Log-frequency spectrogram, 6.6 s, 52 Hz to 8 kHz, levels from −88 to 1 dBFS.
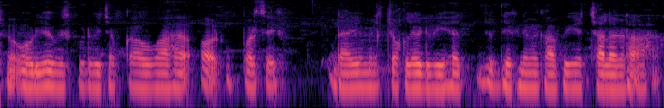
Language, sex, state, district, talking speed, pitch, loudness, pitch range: Hindi, male, Bihar, Supaul, 205 wpm, 135 Hz, -35 LUFS, 130-140 Hz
